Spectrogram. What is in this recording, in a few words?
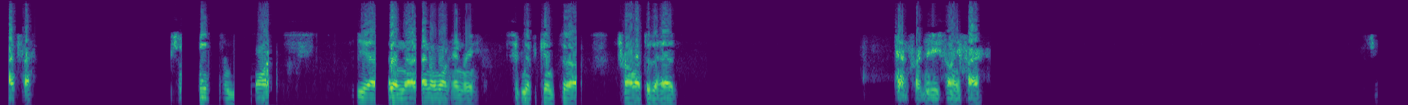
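Sheriff Lake Patrol, scanner audio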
